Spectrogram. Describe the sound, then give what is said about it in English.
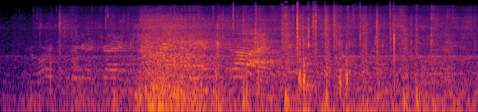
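Horse hooves clip-clop along a dirt wilderness trail during saddle training for Forest Service workers in the Mountain West, in a steady, uneven rhythm, over a rustling outdoor background with faint indistinct voices. “But there's one tried and true method of getting around the wilderness that the Forest Service still relies on: horses and mules.”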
